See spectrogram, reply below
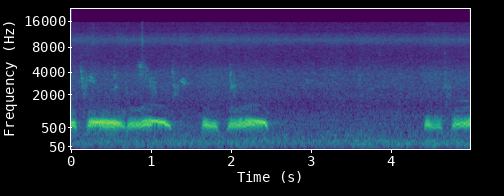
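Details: Spotted dove, a trained decoy bird cooing to lure wild doves down for trapping. Low, hollow coos in a short phrase of two long notes, then a brief note and a longer drawn coo, a pause, and the phrase starting again.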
